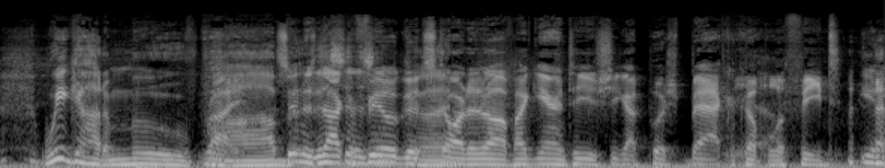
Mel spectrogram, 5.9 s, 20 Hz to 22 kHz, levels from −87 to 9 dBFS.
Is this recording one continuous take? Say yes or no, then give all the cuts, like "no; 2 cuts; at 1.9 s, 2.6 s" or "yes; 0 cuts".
yes; 0 cuts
